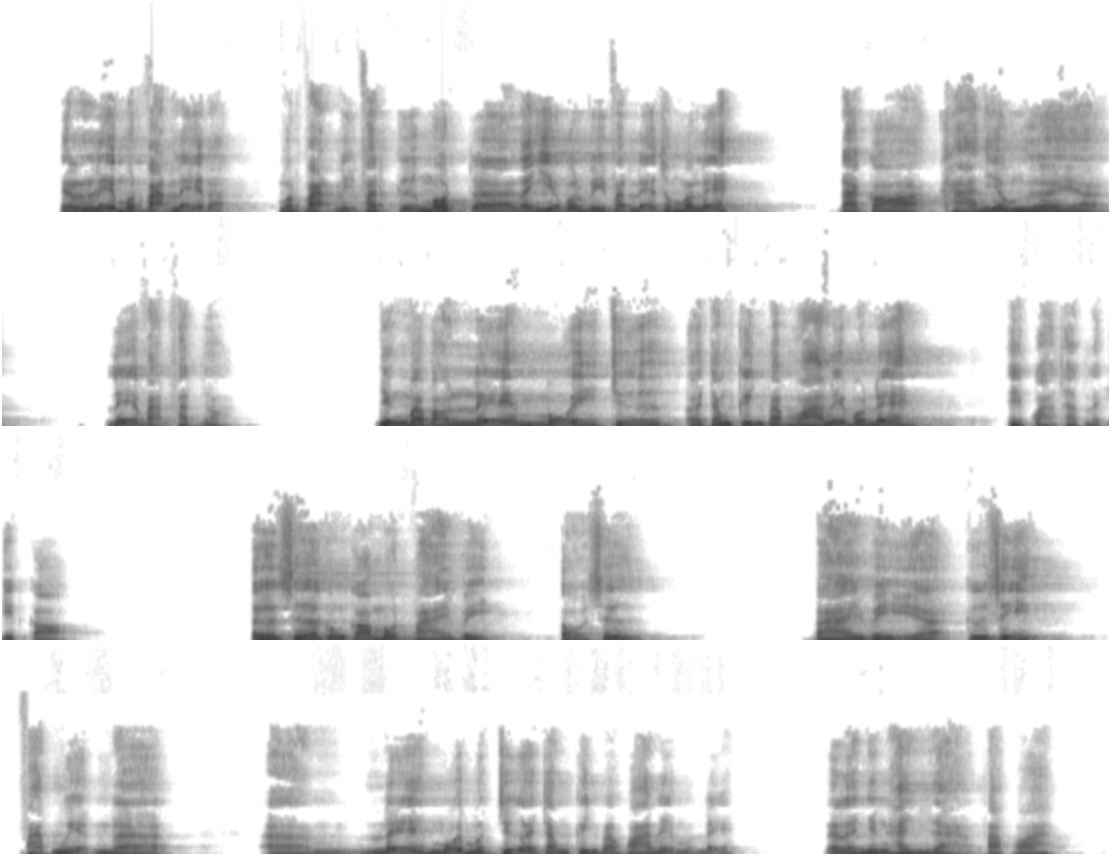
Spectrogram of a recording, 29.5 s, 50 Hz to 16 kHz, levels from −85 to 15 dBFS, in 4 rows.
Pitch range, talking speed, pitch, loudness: 130-185 Hz, 185 wpm, 155 Hz, -19 LUFS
